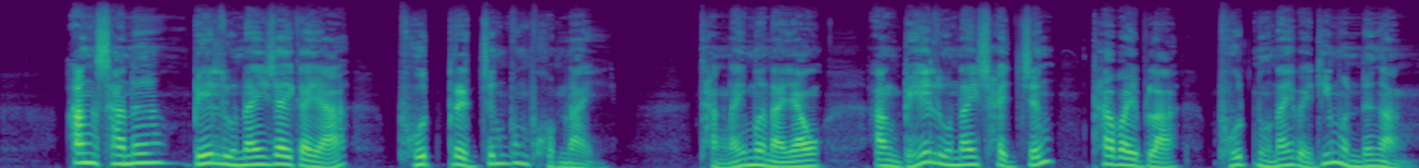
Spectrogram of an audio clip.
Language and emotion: Bodo, fearful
